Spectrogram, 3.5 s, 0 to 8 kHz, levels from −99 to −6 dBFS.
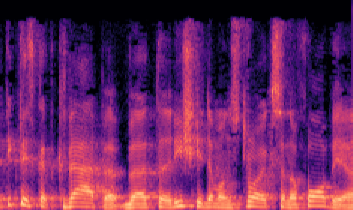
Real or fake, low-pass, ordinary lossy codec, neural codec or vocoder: real; 7.2 kHz; MP3, 48 kbps; none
